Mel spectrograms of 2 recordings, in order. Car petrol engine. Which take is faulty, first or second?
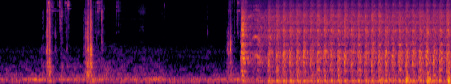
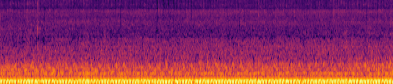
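first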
